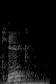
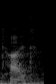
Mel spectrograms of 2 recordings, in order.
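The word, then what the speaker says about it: Kik: Is it pronounced kick? – Yeah. – I always pronounced it kike.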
